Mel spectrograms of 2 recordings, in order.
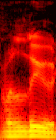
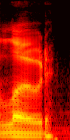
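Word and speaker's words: Waloed: Willude, I think that's pronounced Willude, not load. Lewd, like Benedicta.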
